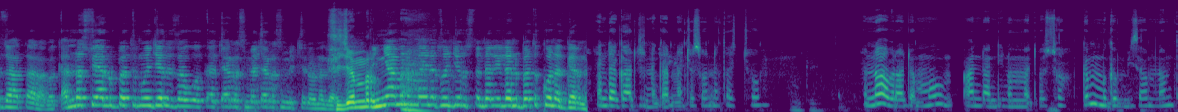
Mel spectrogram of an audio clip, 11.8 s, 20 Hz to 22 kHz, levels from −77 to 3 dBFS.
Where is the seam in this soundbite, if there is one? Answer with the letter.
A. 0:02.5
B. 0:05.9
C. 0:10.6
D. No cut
B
